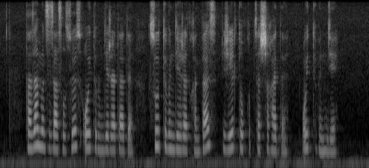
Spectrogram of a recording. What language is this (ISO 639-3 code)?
kaz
